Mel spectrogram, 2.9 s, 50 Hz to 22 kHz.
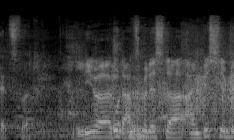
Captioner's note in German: Vereinzelter Beifall CDU und BÜNDNIS 90/DIE GRÜNEN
